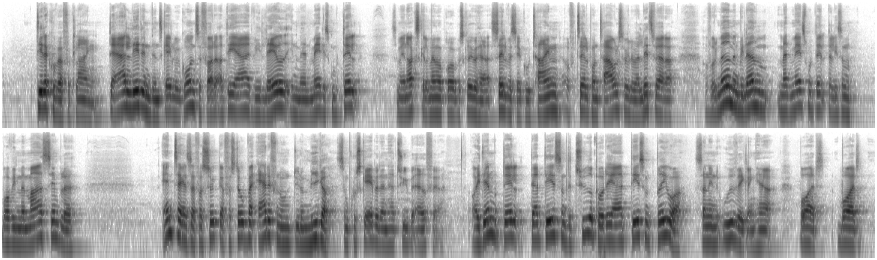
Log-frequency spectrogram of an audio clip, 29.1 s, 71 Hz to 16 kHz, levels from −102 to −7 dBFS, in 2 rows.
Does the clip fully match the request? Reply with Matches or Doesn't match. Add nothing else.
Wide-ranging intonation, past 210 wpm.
Doesn't match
